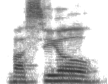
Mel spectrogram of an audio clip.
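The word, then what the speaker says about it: Vasilj: I've heard it pronounced different ways, but Vasil um I think that's how Derek Ray says it. And if that's how Derek Ray says it, it's definitely right because Derek Ray is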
